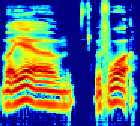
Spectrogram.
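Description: Lowish-voiced young London man. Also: steady tone, takes it slowly, warm tone, no echo, clean studio sound. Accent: London, urban slang. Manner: slangy, repetitive, opinionated. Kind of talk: casual group chat.

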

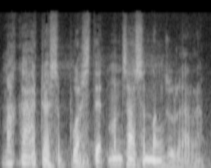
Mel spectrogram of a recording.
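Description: Pastor preaching in a reverberant church. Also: male voice, on the low side, sing-song, quick pace, vocal fry, slightly rough. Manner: emphatic preaching, repeatedly addresses the congregation. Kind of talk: sermon. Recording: long reverb of a church hall.

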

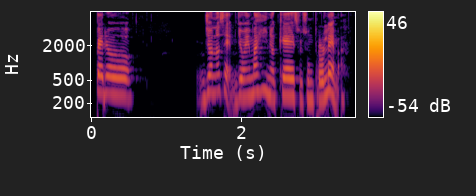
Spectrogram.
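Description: A woman's voice: high-pitched, a little fast, darkish tone. A woman in her thirties chatting casually and reflectively, with many restarts. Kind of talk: casual conversation. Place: Australia.

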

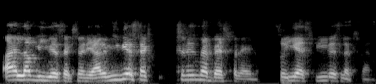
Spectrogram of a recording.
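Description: This man is a Delhi-based cricket commentator whose first language is Hindi; he speaks with an Indian accent. Fielding interview questions, he is shrill, rapid and full of energy, and the audio has its highs cut off.

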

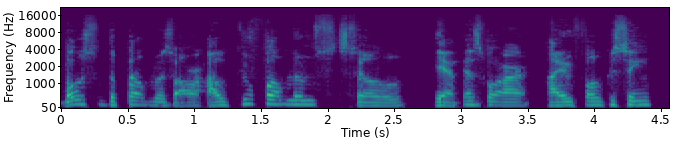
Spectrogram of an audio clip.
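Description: Male guest, mid pitch, dry sound, short hesitant answers. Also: moderate pace, dry recording. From Netherlands. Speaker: guest YouTuber.

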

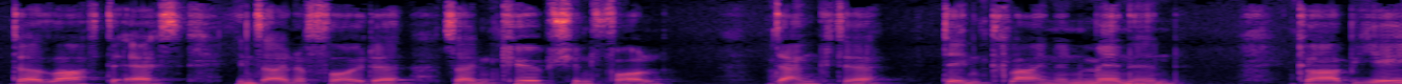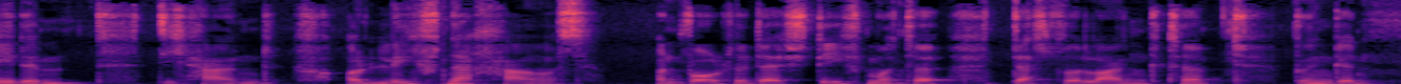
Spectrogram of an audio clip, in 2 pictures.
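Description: A man reading a fairy tale aloud as a storyteller, telling it gently and now and then addressing the listeners. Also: medium pitch, slow.

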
